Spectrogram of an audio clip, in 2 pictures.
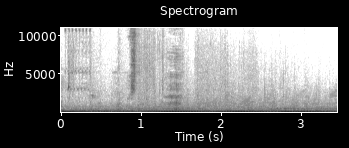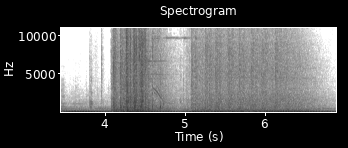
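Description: A burst of loud gunfire in Rainbow Six Siege erupts midway, several rapid shots cracking over a constant low rumble, then tailing off into a lingering noisy wash.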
